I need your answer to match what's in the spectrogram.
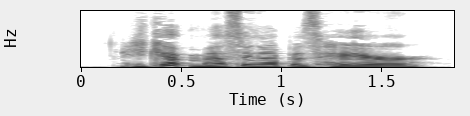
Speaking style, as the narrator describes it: said Harry in a pained voice

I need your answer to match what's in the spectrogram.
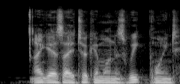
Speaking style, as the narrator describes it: he said

